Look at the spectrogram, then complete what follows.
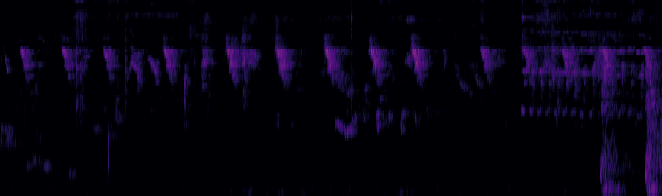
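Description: Small birds chirping over and over, short falling chirps about twice a second. Two louder thumps come near the end.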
